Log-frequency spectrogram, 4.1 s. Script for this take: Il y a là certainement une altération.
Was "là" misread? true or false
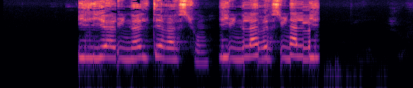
true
